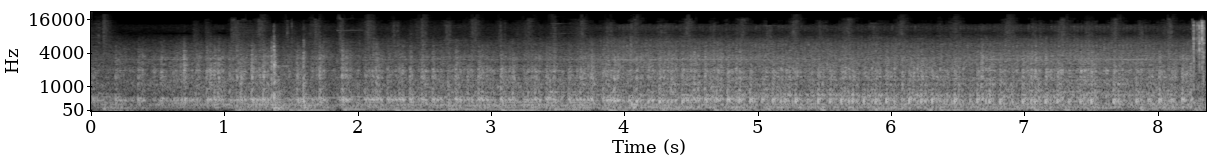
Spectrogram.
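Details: Minivan engine idling with an uneven metallic ticking knock, about three per second, over a steady low idle; engine knock present, cause unknown.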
